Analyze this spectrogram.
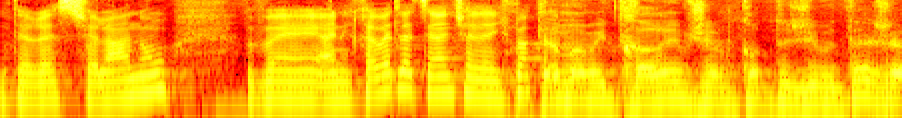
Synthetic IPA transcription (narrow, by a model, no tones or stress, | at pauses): nteʁesʃe̞lanu | veaniχajevet̪let͡sejanʃeniʃmat̪emamit̪χaʁimʃ̬elkot̪iʃ̬invet̪eʃa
